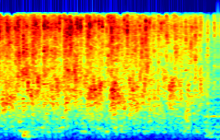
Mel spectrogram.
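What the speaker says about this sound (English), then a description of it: "Let us all give her a big round of applause" A big round of applause at a book launch for Dr. R.B. Herath: close, dense clapping from a room of people, sustained and fairly loud for a few seconds.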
